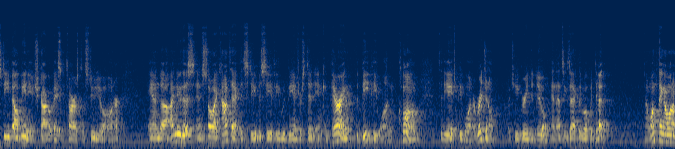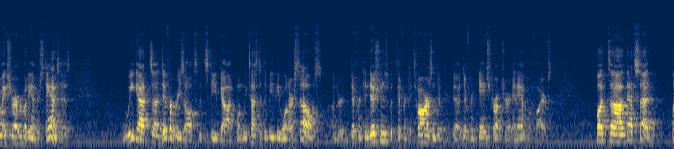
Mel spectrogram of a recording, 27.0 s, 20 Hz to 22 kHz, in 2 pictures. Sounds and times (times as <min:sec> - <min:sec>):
Speech: 0:00.0 - 0:02.4, 0:03.0 - 0:12.2, 0:12.9 - 0:15.0, 0:16.0 - 0:24.6, 0:25.4 - 0:26.9.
